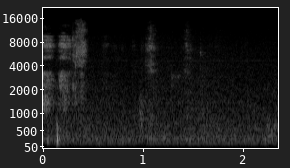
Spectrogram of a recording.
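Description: A brief scratchy rustle in the first half second, like paper being handled near the microphone, then faint room tone.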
